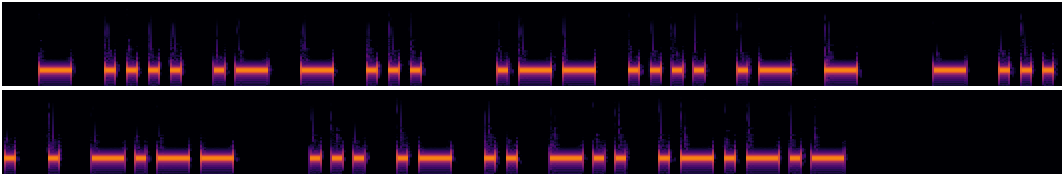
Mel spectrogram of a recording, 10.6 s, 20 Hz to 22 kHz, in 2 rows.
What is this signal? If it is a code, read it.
Morse code, heard as a keyed tone, about 22 wpm, 700 Hz. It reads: THATS WHAT THEY SAID.
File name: practice / 22wpm / Sentences with 2-Word Phrases - 22wpm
